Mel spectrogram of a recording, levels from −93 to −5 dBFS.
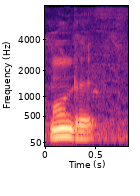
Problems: constant background noise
